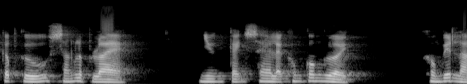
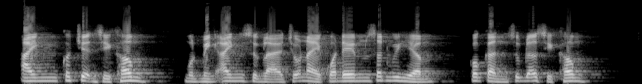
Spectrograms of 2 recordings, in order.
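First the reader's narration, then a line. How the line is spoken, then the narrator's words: Loud shout over wind. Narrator (Vietnamese): Gió núi rít gào, Hứa Nhược Thần hét to một câu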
